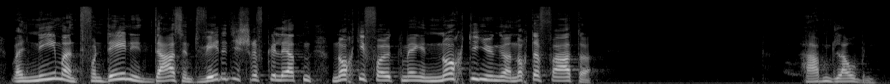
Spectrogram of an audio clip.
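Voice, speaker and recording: Brief: male preacher, emphatic sermon, rhetorical questions, slightly high voice.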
